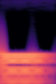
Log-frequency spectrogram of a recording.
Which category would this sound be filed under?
Instrument samples > Synths / Electronic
